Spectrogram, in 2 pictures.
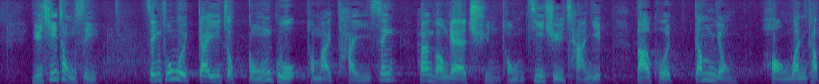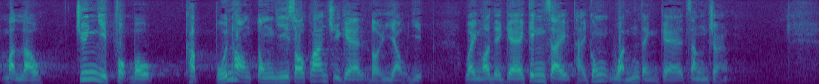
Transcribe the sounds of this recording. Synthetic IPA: jyː˨t͡sʰiː˨˥t̪ʰʊ˨˩ŋsiː˨˩t͡sɪ˧ŋfuː˨˥wuː˨˧jkɐ˧jt͡sʊ˨kːʊ˨˥ŋkuː˧t̪ʰʊ˨˩ŋmaː˨˩jt̪ʰɐ˨˩jsɪ˥ŋ | hœː˥ŋkɔː˨˥ŋkɛː˧t͡ʃʰyː˨˩nt̪ʰʊ˨˥ŋt͡siː˥t͡ʃʰyː˧t͡sʰaː˨˥njiː˨p̚ | paː˥wkʰuː˧t̚kɐ˥mjʊ˨˩ŋ | hɔː˨˩ŋwɐ˨nkʰɐ˨p̚mɐ˨t̚lɐ˨˩w | t͡ʃyː˥njiː˨˩p̚fʊ˨k̚mo˨˧w | kʰɐ˨p̚pːuː˨˥nɦɔː˨˩ŋt̪ʊ˨ŋjiː˨˧sɔː˨˥kʷaː˥nt͡ʃyː˧kɛː˧lɵ˨˧ɥjɐ̰˨˩wjiː˨p̚ | wɐ˨jŋɔː˨˧t̪e˨jkɛː˧kɪ˥ŋt͡sɐ˧jt̪ʰɐ˨˩jkʊ˥ŋwɐ˨˥nt̪ɪ˨ŋkɛː˧t͡sɐ˥ŋt͡ʃœ̰ː˨˥ŋ

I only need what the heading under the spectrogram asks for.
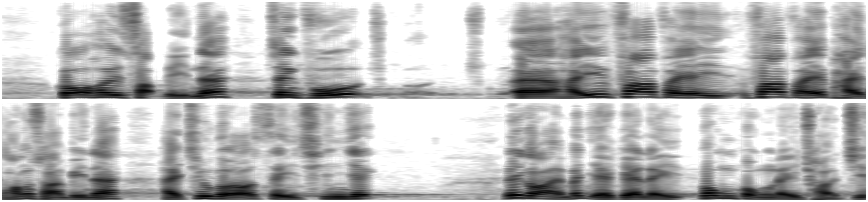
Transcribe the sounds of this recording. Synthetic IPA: kɔː˧hɵ˧ɥsɐ˨p̚liː˨˩nɛː˥t͡sɪ˧ŋfuː˨˥ | ɛː˧ɦɐ˨˥jfaː˥fɐ˧jfaː˥fa˧hɐ˨˥jpʰaː˧jt̪ʰɔː˨˥ŋsœː˨˩ŋpiː˨nɛː˥hɐ˨jt͡sʰiː˥wkɔː˧t͡sɔː˨˥se˧jt͡sʰiː˥njɪ˥k̚ | niː˥kɔː˧hɐ˨jmɐ˥t̚jɛː˨˧kɛː˧le˨˧jkʊ˥ŋkʊ˨˧ŋle˨˧jt͡ʃʰɔ̰˨˩jt͡siː˥

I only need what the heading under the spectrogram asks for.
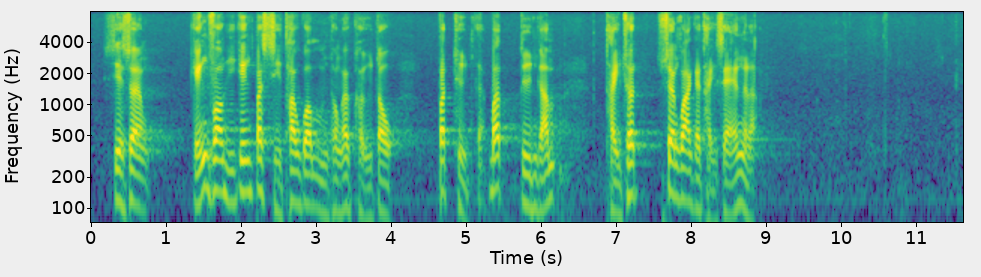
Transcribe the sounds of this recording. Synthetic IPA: siː˨˩sɐ˨˩sœː˨ŋ | kɪ˨˥ŋfɔː˥ŋjiː˨˧˥kɪ˥ŋpɐ˥t̚siː˨˩t̪ʰɐ˧wkʷɔː˧m̩˨˩t̪ʰʊ˨ŋkɛː˧kʰɵ˨˩ɥt̪o˨w | pɐ˥tt̪ʰyː˨˩npɐ˥tt̪yː˨nkɐ˨˥m | t̪ʰɐ˨˩jt͡ʃʰɵ˥t̚sœː˥ŋkʷaː˥nkɛː˧t̪ʰɐ˨˩jsɛː˨˥ŋɡə˧la̰ː˧˨

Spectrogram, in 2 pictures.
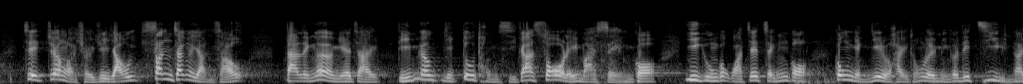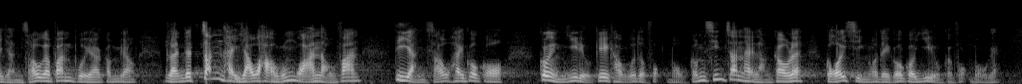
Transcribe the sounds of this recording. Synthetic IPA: t͡sɛː˥˩t͡ʃœː˥ŋlɔː˨˩jt͡ʃʰɵ˨˩t͡ʃyː˨˩jɐ˨˧wsɐ˥nt͡sɐ˥nkɛ˧jɐ˨˩nsɐ˨˥w | t̪aː˨nlɪ˨ŋjɐ˥t̚jœː˨ŋjɛː˨˧t͡sɐ˨whɐ˨jt̪iː˨˥mjœː˨˥ŋjɪ˨k̚t̪o˥wt̪ʰʊ˨˩ŋsiː˨˩kaː˥nsɔː˥lḛ˨˧jma̰ː˨˩jsɛː˨˩ŋkɔː˧ | jiː˥kuː˨˥nkʊ˥k̚waː˨˩t͡sɛ˨˥t͡sɪ˨˥ŋkɔː˧ | kʊ˥ŋjɪ˨˩ŋjiː˥li˨˩whɐ˨jt̪ʰʊ˨˧˥ŋlɵ˨˧miː˨nkɔː˨˧˥t̪iː˥t͡siː˥jy̰ː˨˩na̰ː˧jɐ̰˨˩nsɐ˨˥wkɛ˧fɐ˥npʰuː˧jaː˧kɐ˨˥mjœ̰ː˨˥ŋ | lɐ˨˩nkɐ˧wt͡sɐ˥nɦɐ˨˩jːɐ̰˨˧wɦa̰ː˨wkɐ˨˥mwa̰ː˨˧˥nlɐ˨˩wfaː˥n | t̪iː˥jɐ̰˨˩nsɐ˨˥wɦɐ˨˥jkɔː˨˥kɔ̰ː˧ | kʊ˥ŋjɪ˨˩ŋjiː˥liː˨˩wke˥jkʰɐ˧wkɔː˨˥t̪o˨wfʊ˨k̚mo̰˨˩wkɐ˨˦msiː˥nt͡sɐ˥nhɐ˨jlɐ˨˩ŋkɐ˧wlɛː˥kɔː˨˥jsiː˨˩nŋɔː˨˧t̪e˨jkɔː˨˦˥kɔː˧jiː˥lḭː˨˩wkɛ̰˧fʊ̰˨k̚mo̰˨wkɛ˧

